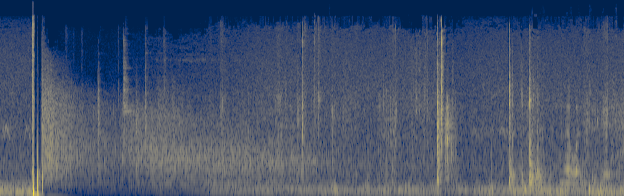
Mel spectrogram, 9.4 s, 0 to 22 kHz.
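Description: A sharp, loud .45 ACP 230 grain full metal jacket round cracks once near the start, followed by a ringing decay and a few fainter outdoor knocks and thumps.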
